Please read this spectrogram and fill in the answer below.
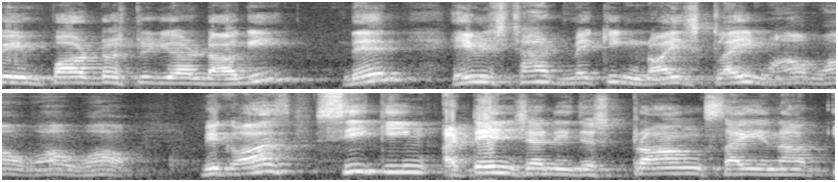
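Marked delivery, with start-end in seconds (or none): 3.5-4.9 dog barking imitation. Imitating a dog seeking attention.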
